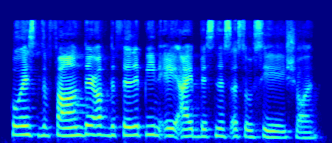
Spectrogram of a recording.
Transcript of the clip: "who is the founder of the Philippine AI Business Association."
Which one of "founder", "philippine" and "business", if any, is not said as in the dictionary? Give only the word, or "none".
business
